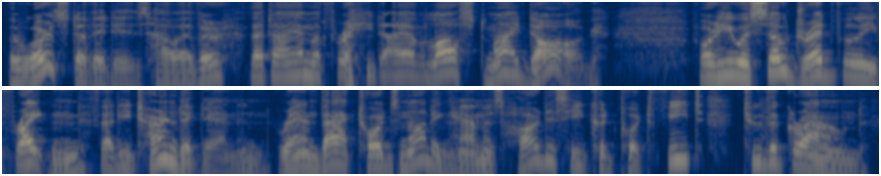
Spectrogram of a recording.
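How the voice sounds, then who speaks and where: A man voicing an unnerved but skeptical nineteenth-century gentleman traveler, telling his account formally and deliberately in a storybook reading. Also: on the high side, very animated, husky, no echo, studio quality, voice pushed up, heavily acted. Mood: puzzled, uneasy.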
